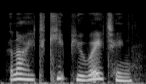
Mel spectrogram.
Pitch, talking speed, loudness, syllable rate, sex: 220 Hz, 245 wpm, -20 LUFS, 5.7 syllables/s, female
